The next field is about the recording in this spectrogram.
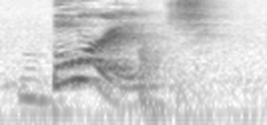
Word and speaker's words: borage: It's actually spelled B-O-R-A-G-E, so I looked it up, and and that's what they said. You pronounce it borage. Sounds like porridge.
